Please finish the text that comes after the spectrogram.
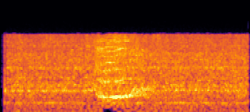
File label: transient call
